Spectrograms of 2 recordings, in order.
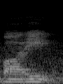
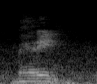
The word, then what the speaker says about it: Bahrain: इसको अक्सर लोग गलत प्रोनाउंस करते हैं, वो इसको प्रोनाउंस कर देते हैं बहरेन। क्या प्रोनाउंस करते हैं इसको? बहरेन, जो कि पूरी तरीके से गलत है, या बैरेन भी पूरी तरीके से गलत है।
